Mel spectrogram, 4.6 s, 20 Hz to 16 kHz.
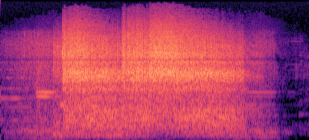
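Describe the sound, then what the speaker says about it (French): A long burst of loud gunfire from the soundtrack of the 1959 film Breathless, roaring for several seconds, building quickly and fading out, with no talking. "le cinéaste nous fait entendre de véritables coups de feu"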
